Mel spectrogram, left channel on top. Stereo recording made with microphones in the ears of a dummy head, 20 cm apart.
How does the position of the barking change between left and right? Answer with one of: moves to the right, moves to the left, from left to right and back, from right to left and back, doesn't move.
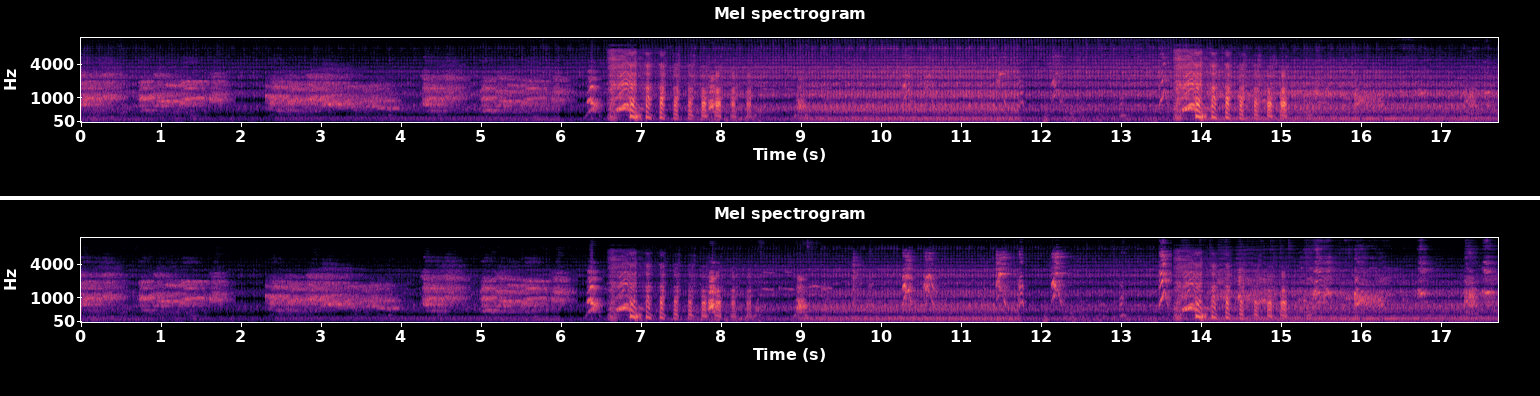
moves to the right.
